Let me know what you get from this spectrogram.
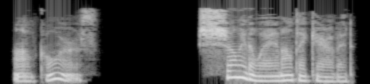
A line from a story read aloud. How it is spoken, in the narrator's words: she said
